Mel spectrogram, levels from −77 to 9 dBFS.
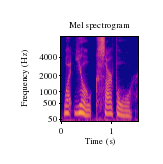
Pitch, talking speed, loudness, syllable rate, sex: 170 Hz, 155 wpm, -20 LUFS, 4.1 syllables/s, female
